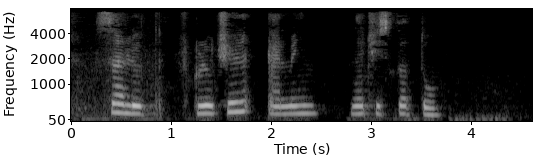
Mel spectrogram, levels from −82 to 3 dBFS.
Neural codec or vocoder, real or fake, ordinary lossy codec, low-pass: codec, 24 kHz, 0.9 kbps, WavTokenizer, medium speech release version 2; fake; MP3, 32 kbps; 7.2 kHz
